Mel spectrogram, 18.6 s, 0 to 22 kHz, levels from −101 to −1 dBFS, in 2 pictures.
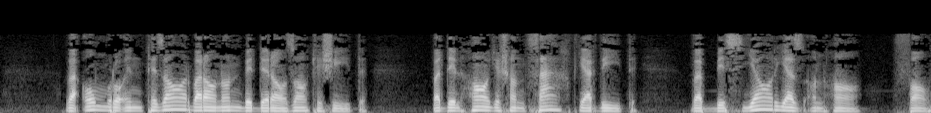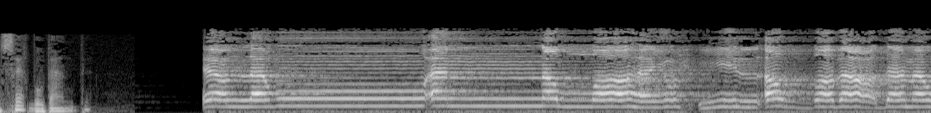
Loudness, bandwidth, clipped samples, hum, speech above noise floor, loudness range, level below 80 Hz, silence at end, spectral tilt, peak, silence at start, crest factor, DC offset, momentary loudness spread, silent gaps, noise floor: -21 LUFS; 8 kHz; under 0.1%; none; 68 dB; 5 LU; -40 dBFS; 0 s; -4.5 dB/octave; -4 dBFS; 0.65 s; 18 dB; under 0.1%; 12 LU; none; -88 dBFS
